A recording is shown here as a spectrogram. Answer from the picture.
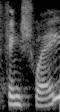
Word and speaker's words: feng shui: So the other thing is you're a I hope I'm pronouncing it right. Feng Shui, is that how you Yes, pronounce it? that's correct.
